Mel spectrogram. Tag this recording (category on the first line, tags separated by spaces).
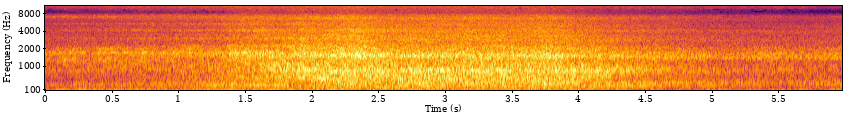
Soundscapes > Urban
Tram Drive-by field-recording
